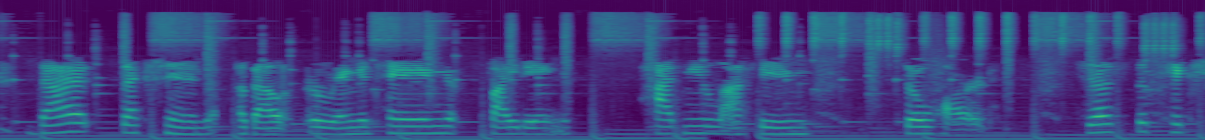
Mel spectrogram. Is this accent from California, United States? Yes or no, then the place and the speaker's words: yes; Sacramento, California, United States; my hometown, Sacramento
